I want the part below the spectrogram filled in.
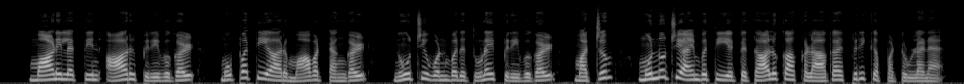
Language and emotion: Tamil, neutral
